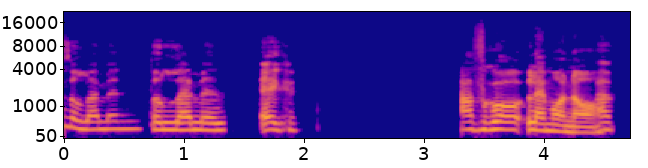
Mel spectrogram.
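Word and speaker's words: avgolemono: lemon the lemon egg AO lemono AO is the egg and lemono lemon exactly so so you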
